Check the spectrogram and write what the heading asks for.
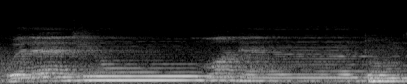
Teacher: Satu dengung yang tebal, satu dengung yang nipis. Satu bertemu d, satu bertemu ta. Jadi adjustment lidah tu berbeza. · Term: ikhfa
